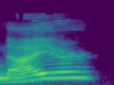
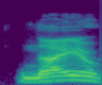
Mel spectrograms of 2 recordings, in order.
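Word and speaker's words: Najer: Let's check back in Fabiano's game against, how do you pronounce his name? Nair? Just Nair?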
